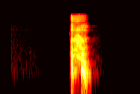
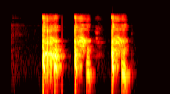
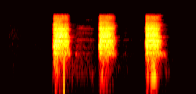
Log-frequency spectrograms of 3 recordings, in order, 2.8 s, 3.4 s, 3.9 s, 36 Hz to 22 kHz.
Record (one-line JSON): {"cough_length": "2.8 s", "cough_amplitude": 30487, "cough_signal_mean_std_ratio": 0.27, "three_cough_length": "3.4 s", "three_cough_amplitude": 32767, "three_cough_signal_mean_std_ratio": 0.37, "exhalation_length": "3.9 s", "exhalation_amplitude": 32768, "exhalation_signal_mean_std_ratio": 0.39, "survey_phase": "beta (2021-08-13 to 2022-03-07)", "age": "45-64", "gender": "Male", "wearing_mask": "No", "symptom_none": true, "smoker_status": "Never smoked", "respiratory_condition_asthma": false, "respiratory_condition_other": false, "recruitment_source": "REACT", "submission_delay": "0 days", "covid_test_result": "Negative", "covid_test_method": "RT-qPCR", "influenza_a_test_result": "Negative", "influenza_b_test_result": "Negative"}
